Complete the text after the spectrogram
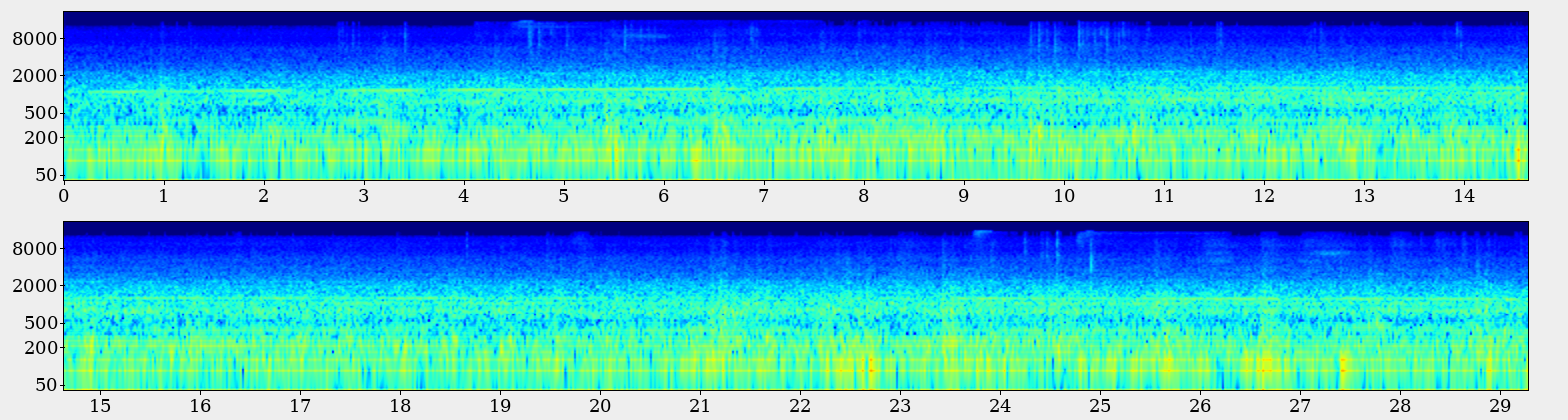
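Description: A train car rumbles and hums steadily while moving along the tracks.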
